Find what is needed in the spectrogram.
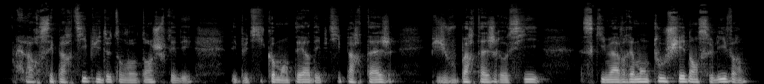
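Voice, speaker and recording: The man's voice is medium in pitch and somewhat breathy, moving at a fairly quick pace. The recording is very clean, with a silent background. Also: fairly even intonation. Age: 20s. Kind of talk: casual testimony and reading aloud. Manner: halting, with fillers and repetitions.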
